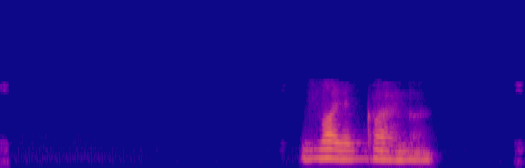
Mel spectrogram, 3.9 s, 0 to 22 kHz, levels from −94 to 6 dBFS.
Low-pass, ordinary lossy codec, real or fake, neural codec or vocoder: 3.6 kHz; MP3, 24 kbps; fake; codec, 24 kHz, 0.9 kbps, WavTokenizer, medium music audio release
